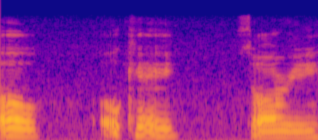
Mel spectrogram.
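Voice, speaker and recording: A nasal, put-on character voice at a middle pitch. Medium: read story.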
